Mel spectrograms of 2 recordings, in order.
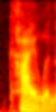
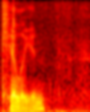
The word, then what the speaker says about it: Kylin: Or Kylin, I believe is how you say that, not Killian. It's Kylin.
